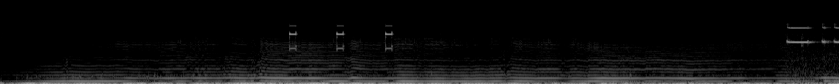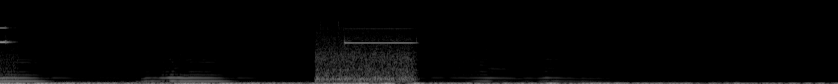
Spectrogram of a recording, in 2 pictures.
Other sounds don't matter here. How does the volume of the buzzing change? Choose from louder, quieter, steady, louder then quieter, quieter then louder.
quieter.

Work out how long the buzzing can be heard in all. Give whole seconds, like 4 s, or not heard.
17 s.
